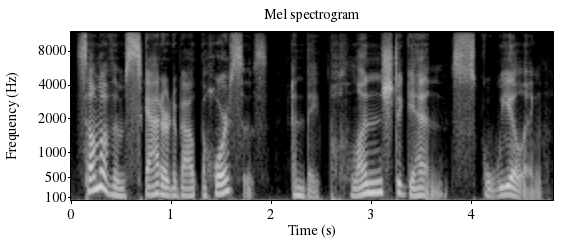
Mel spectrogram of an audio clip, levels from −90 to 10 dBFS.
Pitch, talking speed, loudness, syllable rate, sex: 170 Hz, 150 wpm, -18 LUFS, 4.4 syllables/s, female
